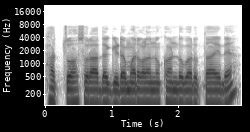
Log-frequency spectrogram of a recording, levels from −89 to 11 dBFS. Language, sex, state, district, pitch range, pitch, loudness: Kannada, male, Karnataka, Bidar, 120-130 Hz, 125 Hz, -14 LUFS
